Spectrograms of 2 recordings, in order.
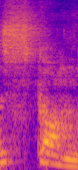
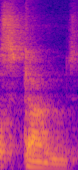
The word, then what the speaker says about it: scone: going to be making up some scon today or scones depending on how you pronounce them now these scon what we're going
